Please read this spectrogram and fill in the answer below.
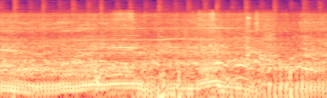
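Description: TVS motorcycle's single-cylinder engine running steadily as the bike rides along, a close, even run of firing pulses.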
